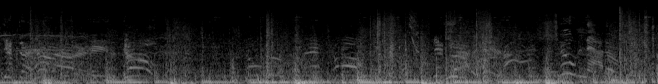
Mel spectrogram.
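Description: Gunfire in Red Dead Redemption 2 as a man is shot at: a rapid, uneven volley of sharp cracks and impacts at mid distance, mixed with shouting voices.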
